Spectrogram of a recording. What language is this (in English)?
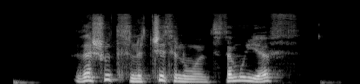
Kabyle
